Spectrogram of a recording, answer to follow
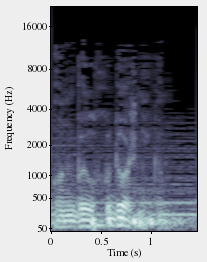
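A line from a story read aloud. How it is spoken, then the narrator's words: Calm now. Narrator (Russian): уже спокойно произнесла она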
